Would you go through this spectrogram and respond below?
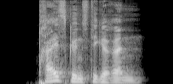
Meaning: inflection of preisgünstig: 1. strong genitive masculine/neuter singular comparative degree 2. weak/mixed genitive/dative all-gender singular comparative degree
- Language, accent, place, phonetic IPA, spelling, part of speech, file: German, Germany, Berlin, [ˈpʁaɪ̯sˌɡʏnstɪɡəʁən], preisgünstigeren, adjective, De-preisgünstigeren.ogg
